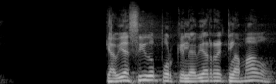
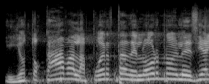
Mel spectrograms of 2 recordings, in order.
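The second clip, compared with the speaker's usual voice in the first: usual speaking voice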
